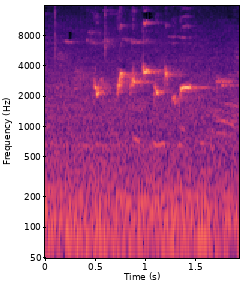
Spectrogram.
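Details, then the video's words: Plai loi style song of a Red-whiskered bulbul from Phetchaburi, a rapid run of sweet, liquid whistled notes jumping up and down in pitch over a steady low hum. "ไอ้จุก ร้องเพลงปลายลอย นกเพชรบุรี"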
